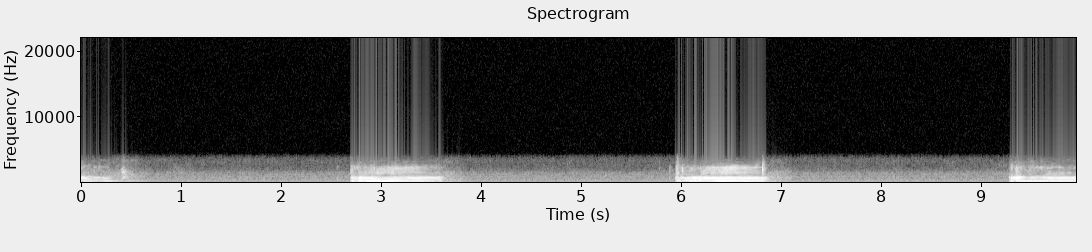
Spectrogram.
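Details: Sleeping pug Kayla taking a siesta gives heavy rattling snores, one breath roughly every three seconds, each snore a loud buzzy growl lasting about a second; faint low hum in the quiet gaps.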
